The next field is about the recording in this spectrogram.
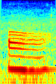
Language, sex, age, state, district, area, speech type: Assamese, female, 30-45, Assam, Nalbari, rural, spontaneous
